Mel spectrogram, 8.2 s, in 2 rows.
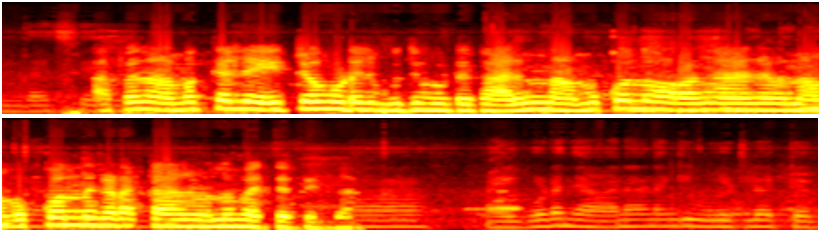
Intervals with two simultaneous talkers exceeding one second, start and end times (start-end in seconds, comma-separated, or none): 2.6-4.3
